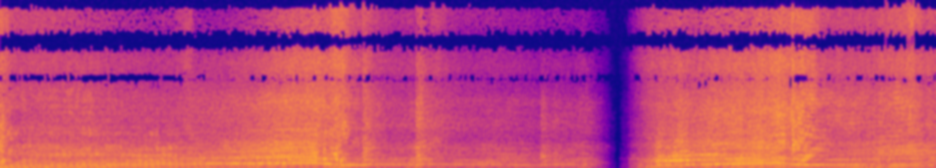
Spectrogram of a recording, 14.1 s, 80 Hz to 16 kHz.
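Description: Kawasaki ZX-25R's 250 cc inline-four through a Leo Vince GP Corsa Evo short full-system exhaust, revving up under way with the pitch climbing and dropping back at each gear change. The sound cuts out for a moment about nine seconds in, then climbs again.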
